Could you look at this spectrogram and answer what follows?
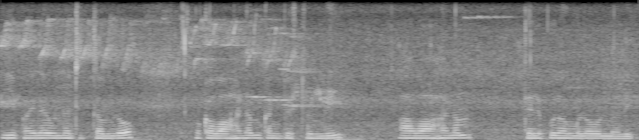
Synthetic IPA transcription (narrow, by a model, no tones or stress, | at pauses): iːpɐjnɐunːɐt͡ʃit̪ːɾɐmlo̞ː | ɔkɐʋaːɦɐnɐmkɐnipist̪und̪i | aːʋaːɦɐnɐm | t̪e̞lupud̪ɐŋɡulo̞ːunːɐd̪i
